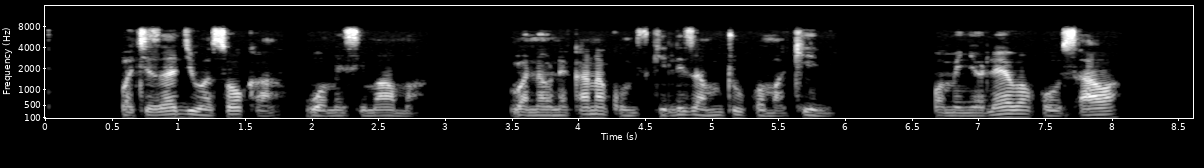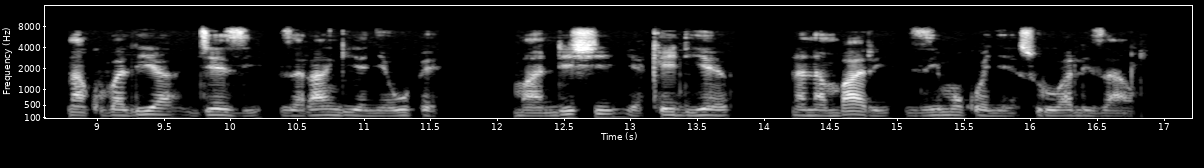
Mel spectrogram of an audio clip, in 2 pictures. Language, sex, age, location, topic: Swahili, male, 18-24, Kisii, government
